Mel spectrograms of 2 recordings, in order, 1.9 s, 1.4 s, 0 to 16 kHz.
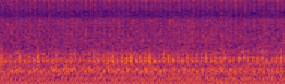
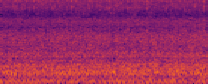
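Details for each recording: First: Chevrolet Sonic 1.8 with rough idle and camshaft codes (P0366), after the camshaft sensors were replaced: quick, even light ticking about four per second over a steady idle, valve train ticking. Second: Chevrolet Sonic 1.8 after the faulty camshaft solenoid was replaced: steady, even idle with a smooth low hum, no ticking, no fluctuating revs and no camshaft codes after a test drive; a normal, healthy idle.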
